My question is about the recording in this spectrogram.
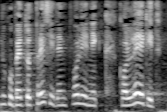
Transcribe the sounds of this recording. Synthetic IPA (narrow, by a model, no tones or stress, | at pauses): luɡ̥upe̞ːt̪ːˑud̪̥̚pre̞sʲid̪̥e̞nʲt̪ˑvo̞lʲinikko̞lːe̞ːɡ̥id̪̥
